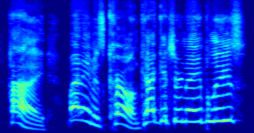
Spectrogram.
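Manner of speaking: lightly voiced doorstep canvasser; door-to-door preacher. Carl greeting a stranger at the door, mildly eager canvasser. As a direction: pitch it politely, lifting at the end. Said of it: "that's a J W line I gave you guys".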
